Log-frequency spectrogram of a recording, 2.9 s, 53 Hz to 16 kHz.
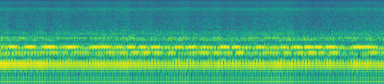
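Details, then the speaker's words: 8-inch/200mm bench grinder with wire wheel, after hub reducers and balance screws reduced imbalance: steady motor hum with constant tones and no throb, no longer walking across the table; bearing whine noted. Finding: smooth running. "But I switch it on, you can see it at least doesn't walk across the table anymore."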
